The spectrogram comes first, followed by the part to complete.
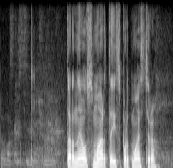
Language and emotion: Russian, neutral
